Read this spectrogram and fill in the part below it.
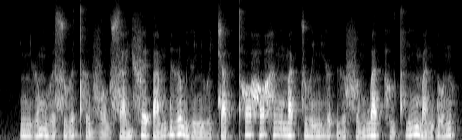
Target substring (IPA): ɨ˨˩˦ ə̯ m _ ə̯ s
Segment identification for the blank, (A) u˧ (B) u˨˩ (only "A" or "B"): B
